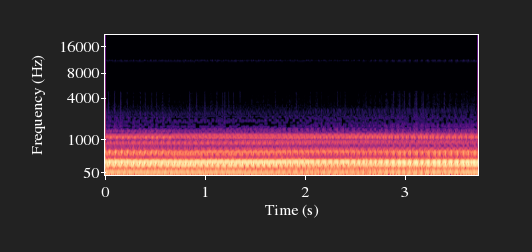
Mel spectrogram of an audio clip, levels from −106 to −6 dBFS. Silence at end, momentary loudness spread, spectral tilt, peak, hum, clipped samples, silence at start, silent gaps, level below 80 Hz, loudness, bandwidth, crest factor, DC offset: 0 s; 2 LU; -17 dB/octave; -4 dBFS; none; under 0.1%; 0 s; none; -26 dBFS; -14 LUFS; 1.4 kHz; 10 dB; under 0.1%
